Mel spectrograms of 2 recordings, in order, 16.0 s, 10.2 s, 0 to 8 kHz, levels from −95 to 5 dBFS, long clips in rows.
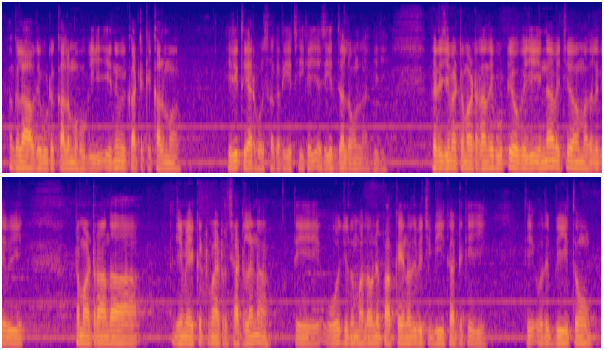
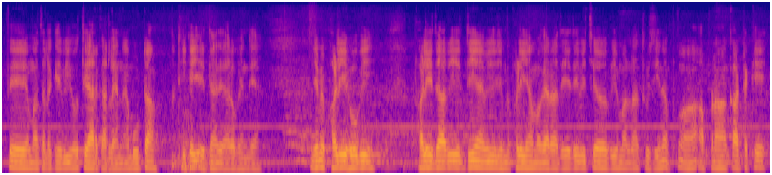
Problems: background sounds at intervals, background conversations at intervals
